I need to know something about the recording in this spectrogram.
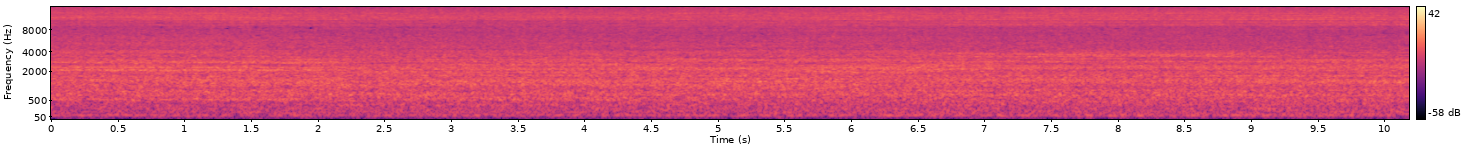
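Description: Steady cockpit noise of a Yakovlev Yak-40 in level cruise: a constant rush of airflow over the nose and windscreen blended with the hum of its three rear-mounted turbofan engines, unchanging in level.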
